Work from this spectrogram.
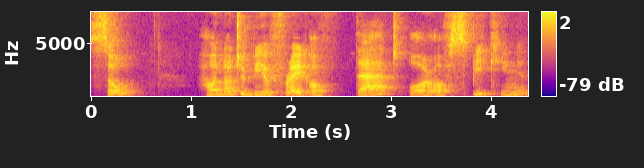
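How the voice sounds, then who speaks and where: In a German accent, a woman speaks with audible room echo around her. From Germany. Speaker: language teacher and content creator. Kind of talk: casual Q&A vlog. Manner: conversational, relaxed.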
